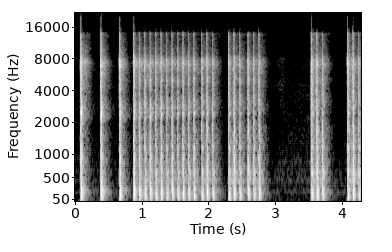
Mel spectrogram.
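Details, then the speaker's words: DLX Luxe 2.0 paintball marker, dry-fired with an LV1 muffler: quick pops, about ten a second, sounding wheezy with an airy hiss in each shot. The bolt returns slowly with little pressure because the manifold screw is adjusted in too far. "Now, right off the bat, when I'm firing this, it sounds kind of wheezy. It does not sound... It doesn't sound right to me. I can hear this like wheezing from the bolt,"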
